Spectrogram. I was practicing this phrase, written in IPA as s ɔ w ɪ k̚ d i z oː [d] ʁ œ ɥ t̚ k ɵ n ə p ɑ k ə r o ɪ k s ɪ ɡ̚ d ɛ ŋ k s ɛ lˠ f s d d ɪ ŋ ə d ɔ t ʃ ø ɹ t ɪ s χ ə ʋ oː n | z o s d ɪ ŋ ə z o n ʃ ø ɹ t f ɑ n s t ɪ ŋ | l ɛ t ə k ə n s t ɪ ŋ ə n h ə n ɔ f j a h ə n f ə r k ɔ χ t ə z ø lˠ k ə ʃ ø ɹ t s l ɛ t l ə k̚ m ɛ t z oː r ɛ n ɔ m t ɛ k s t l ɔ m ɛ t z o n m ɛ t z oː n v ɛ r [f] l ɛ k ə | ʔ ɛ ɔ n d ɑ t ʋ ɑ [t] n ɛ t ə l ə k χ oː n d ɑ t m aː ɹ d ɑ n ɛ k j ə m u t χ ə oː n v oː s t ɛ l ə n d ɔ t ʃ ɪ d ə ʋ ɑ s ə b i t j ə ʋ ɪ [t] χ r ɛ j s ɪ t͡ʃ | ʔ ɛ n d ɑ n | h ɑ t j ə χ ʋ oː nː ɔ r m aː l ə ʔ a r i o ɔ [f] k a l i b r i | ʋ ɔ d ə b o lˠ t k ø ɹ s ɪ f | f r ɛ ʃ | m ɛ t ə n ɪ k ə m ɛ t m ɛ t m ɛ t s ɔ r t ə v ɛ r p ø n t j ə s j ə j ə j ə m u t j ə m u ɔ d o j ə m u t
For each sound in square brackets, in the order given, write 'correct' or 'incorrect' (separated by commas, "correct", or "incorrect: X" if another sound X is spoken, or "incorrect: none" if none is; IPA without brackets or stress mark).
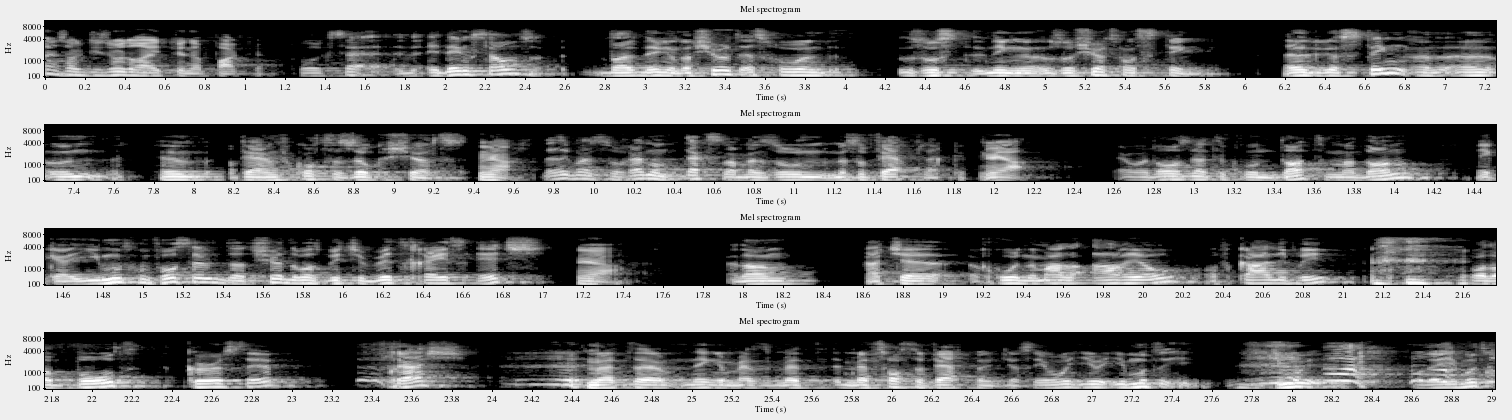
correct, correct, incorrect: s, correct, correct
